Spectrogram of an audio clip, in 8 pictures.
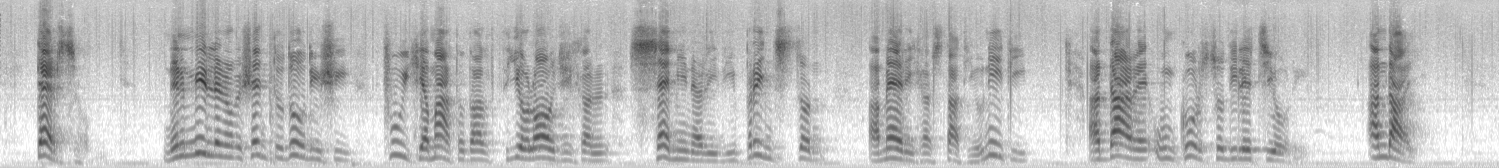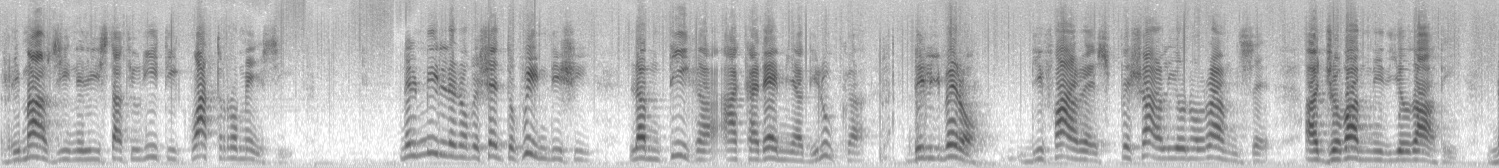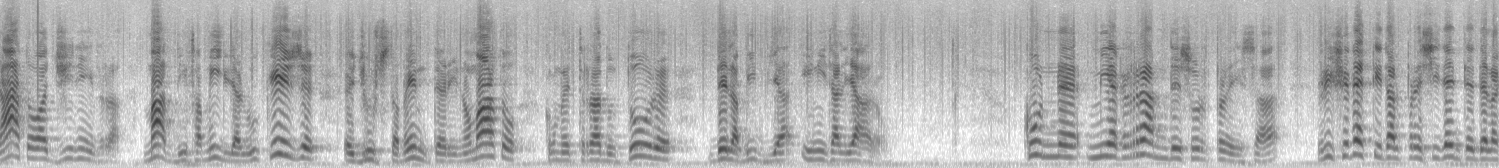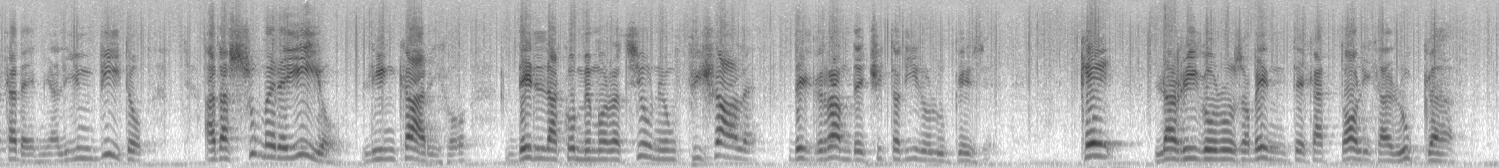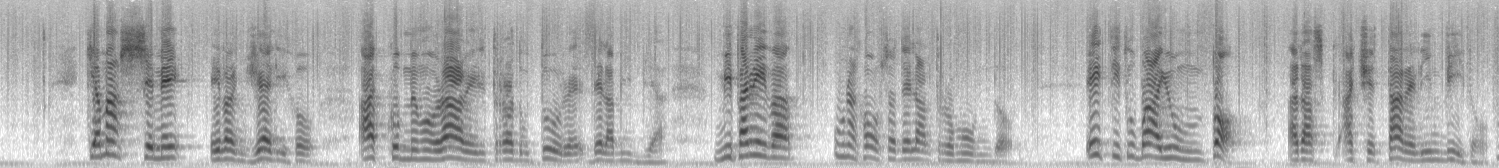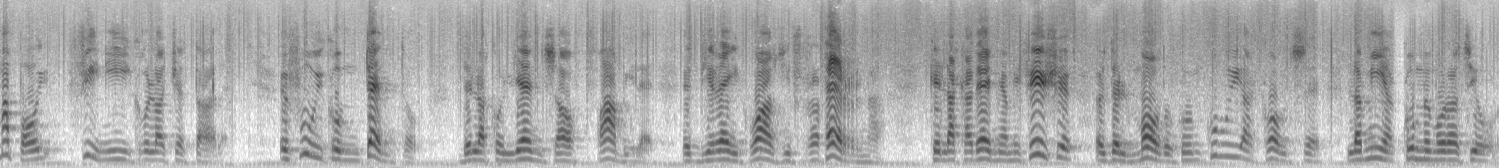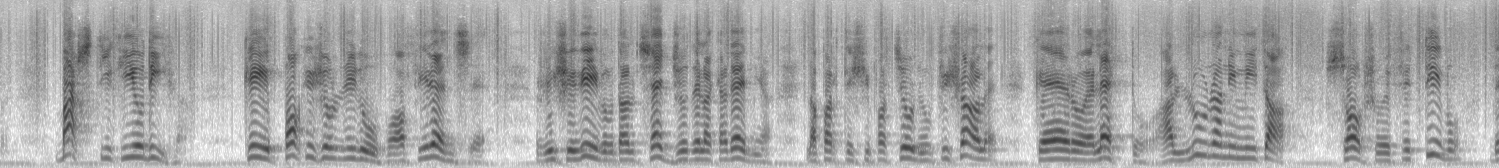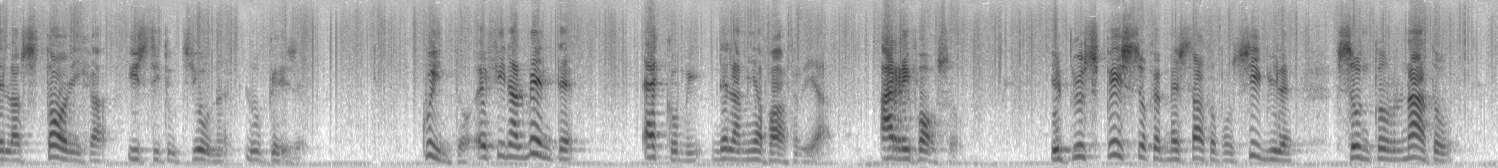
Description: Intervista a Giovanni Luzzi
